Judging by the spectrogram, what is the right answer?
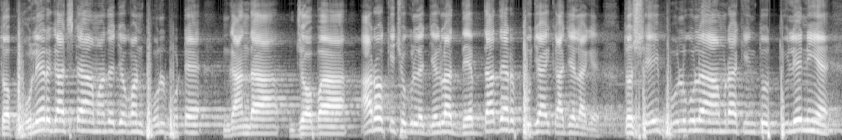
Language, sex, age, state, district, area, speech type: Bengali, male, 45-60, West Bengal, Purulia, urban, spontaneous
